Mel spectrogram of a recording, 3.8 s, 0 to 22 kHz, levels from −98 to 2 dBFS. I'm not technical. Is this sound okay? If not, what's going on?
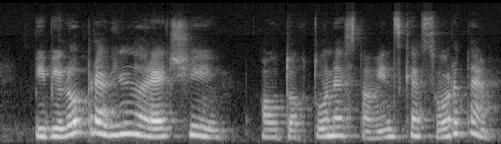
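Yes, nothing in this short speech recording points to a technical problem with how the sound was captured or delivered.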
